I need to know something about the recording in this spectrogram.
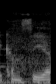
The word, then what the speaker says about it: Kumsiya: it in the US, I say Kumsiya. It's like you're saying, hey, I'm gonna come see ya.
